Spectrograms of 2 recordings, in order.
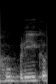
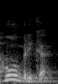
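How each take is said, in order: First: The stress is on the second syllable. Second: The stress is on the first syllable. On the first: The speaker calls it right. "Ao invés de falar rubrica" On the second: The speaker calls it wrong. "Isso é uma silabada"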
